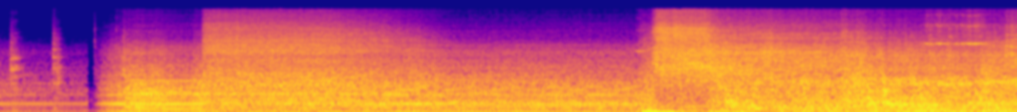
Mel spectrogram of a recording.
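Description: A subway train rumbles and hums loudly as it moves off.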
